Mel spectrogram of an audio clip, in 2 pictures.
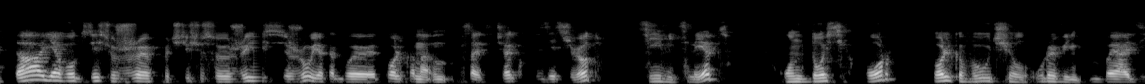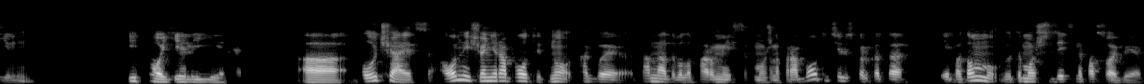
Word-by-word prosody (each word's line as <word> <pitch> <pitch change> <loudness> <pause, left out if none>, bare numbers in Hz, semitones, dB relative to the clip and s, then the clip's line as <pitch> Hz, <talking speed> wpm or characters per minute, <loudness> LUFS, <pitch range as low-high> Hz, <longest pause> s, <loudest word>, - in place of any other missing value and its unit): "Да, 195 +8 +7
я 185 -3 +5
вот 165 +1 0
здесь 165 -2 -4
уже 140 0 0
почти - - -11
всю 145 - -12
свою 125 -1 -3
жизнь 160 +6 -4
сижу. 130 +9 -3
Я 140 - +1
как - - -7
бы 120 -2 +5
только 130 -2 -1
на, 120 -2 +1
н" 120 +1 -5
Кстати, - - -2
человек 145 +1 -3
здесь 125 0 -9
живёт - - +2 0.6
9 130 -5 -7
лет. 230 - +3 0.6
Он 130 -1 0
до 140 +3 +5
сих - - -10
пор 210 +12 +3 0.4
только 160 0 +5
выучил 135 -3 -5
уровень 125 -6 -3
B1, 120 -2 -1 1.0
и 155 -1 -2
то - - +7
еле-еле. 115 -3 -3 0.8
А, 105 -2 +7 0.2
получается, 145 - +1
он 205 +4 +5
еще 180 -3 +2
не 170 0 +3
работает, 165 -2 +2
но 140 0 -1
как - - -11
бы - - 0 0.2
там 140 - -5
надо 130 -4 0
было 110 -1 -4
пару 115 -2 -2
месяцев, 110 -1 -7
можно 105 -1 -8
поработать 180 - -2
или 165 - -6
сколько-то, 125 -5 -2 0.4
и 120 - -5
потом 165 +6 +2
вот 120 +1 -12
ты - - -5
можешь 135 -1 0
сидеть 130 +1 -5
на 125 - -7
пособии, 125 -6 -3
130 Hz, 155 wpm, -23 LUFS, 120-160 Hz, 1.0 s, Да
